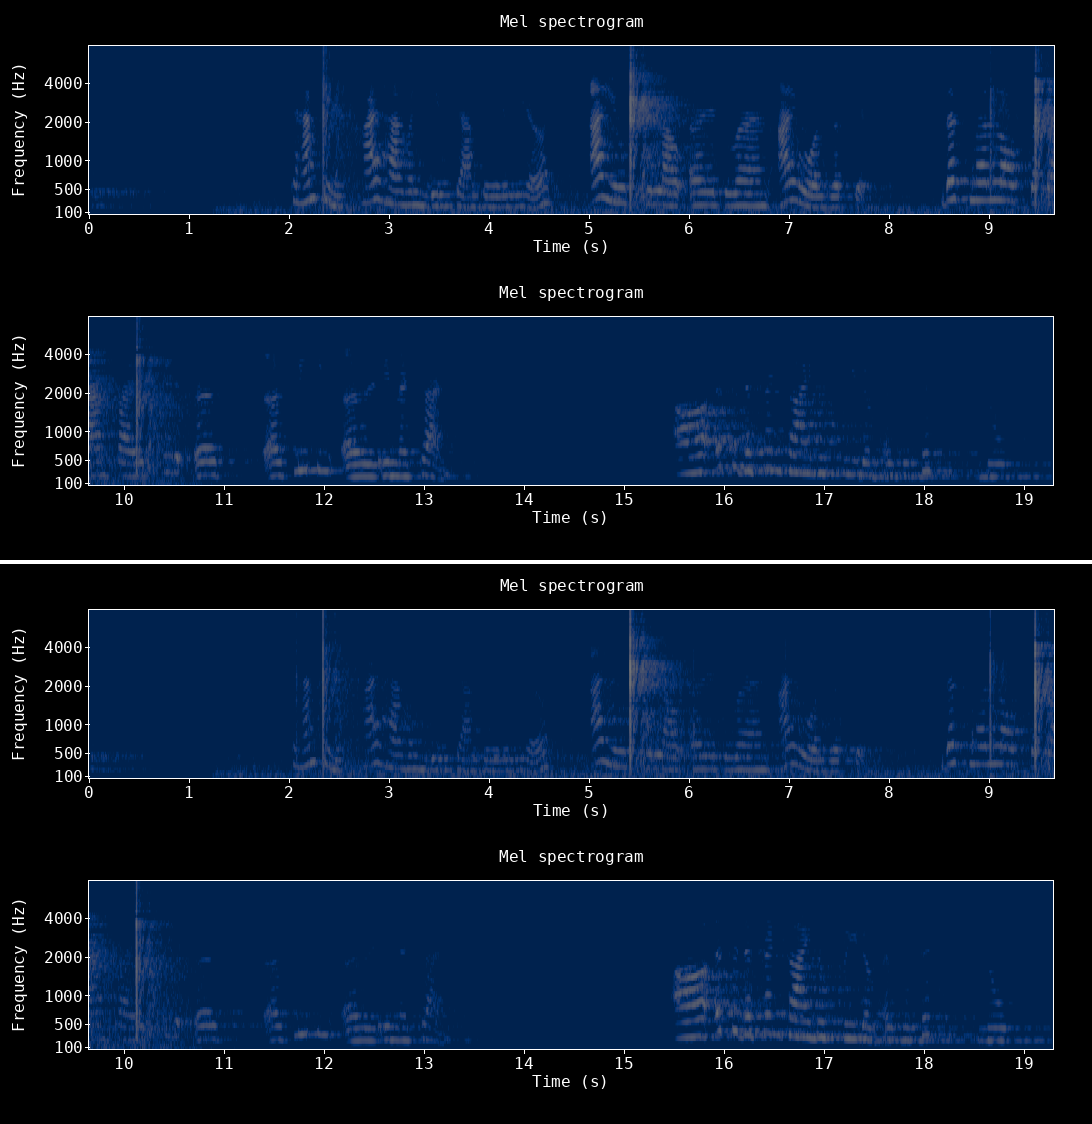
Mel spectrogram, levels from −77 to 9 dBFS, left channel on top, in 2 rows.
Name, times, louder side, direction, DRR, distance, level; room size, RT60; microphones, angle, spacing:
sound 1, 1.2-10.5, right 3 dB, 45° right, 1.3 m, -54 dB
voice 1, 2.0-4.7 5.0-7.8 8.5-11.0 11.4-13.3, left 6 dB, 40° left, 15 dB, 0.4 m, -56 dB
voice 2, 15.5-18.9, right 3 dB, 70° right, 6 dB, 1.3 m, -56 dB
21.0 x 11.5 x 5.0 m, 2.5 s
head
